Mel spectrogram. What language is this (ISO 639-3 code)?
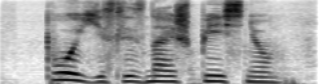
rus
